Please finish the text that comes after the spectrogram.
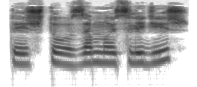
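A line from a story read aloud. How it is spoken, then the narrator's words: Growled. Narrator (Russian): Прорычала я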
